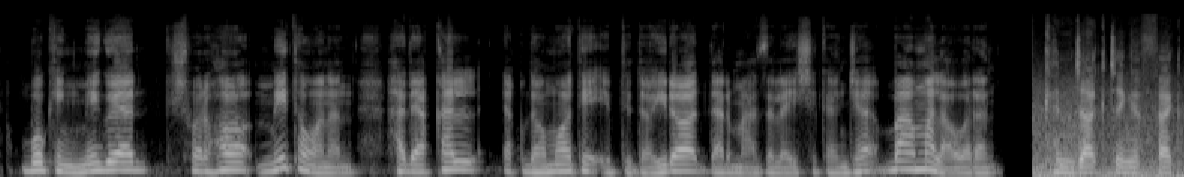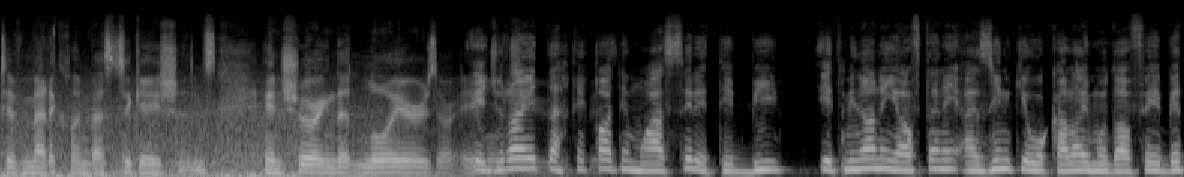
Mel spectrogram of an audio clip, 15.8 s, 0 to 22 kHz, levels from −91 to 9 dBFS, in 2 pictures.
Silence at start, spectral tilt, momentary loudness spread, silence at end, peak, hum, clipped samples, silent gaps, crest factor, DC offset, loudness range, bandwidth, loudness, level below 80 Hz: 0.15 s; -6 dB/octave; 8 LU; 0 s; -16 dBFS; none; under 0.1%; 6.70-6.74 s; 14 dB; under 0.1%; 3 LU; 13.5 kHz; -29 LUFS; -44 dBFS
